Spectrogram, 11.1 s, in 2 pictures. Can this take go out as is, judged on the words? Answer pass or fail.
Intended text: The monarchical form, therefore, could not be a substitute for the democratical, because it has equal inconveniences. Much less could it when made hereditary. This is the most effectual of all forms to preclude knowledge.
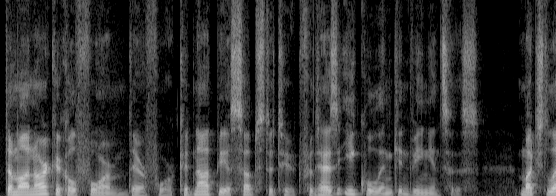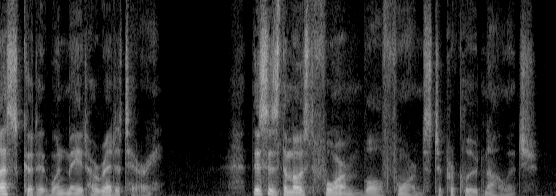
fail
